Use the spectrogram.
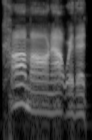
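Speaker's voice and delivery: put-on loud, gruff old man's cry; an impatient old colonel shouting; testing cry. A narrator's reading. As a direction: prod the boy, loud and testing. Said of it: "cried Colonel Pinner testingly".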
